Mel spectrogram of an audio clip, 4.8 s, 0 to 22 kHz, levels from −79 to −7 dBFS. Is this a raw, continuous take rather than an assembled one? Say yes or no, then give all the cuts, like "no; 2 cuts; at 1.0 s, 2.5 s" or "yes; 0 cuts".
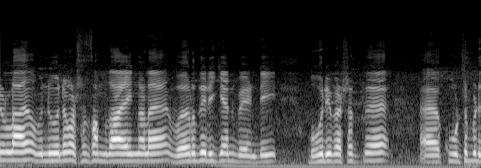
yes; 0 cuts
